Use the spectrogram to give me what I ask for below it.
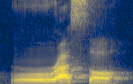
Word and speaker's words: wrestle: Wreck, wrinkle, wrestle. The beginning WR spelling has a silent W pronunciation. So make sure you begin on that R sound.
